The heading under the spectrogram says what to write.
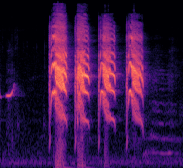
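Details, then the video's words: Parrot giving natural chirps: a short rising whistle, then four loud, harsh, broad squawking calls evenly spaced about a third of a second apart. "natural mithu chirping sound|| parrot chirping"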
